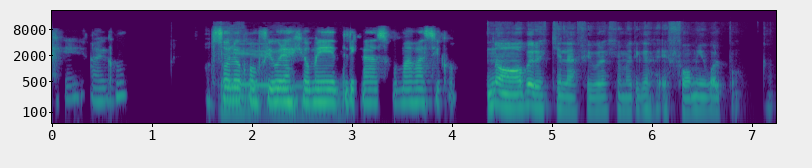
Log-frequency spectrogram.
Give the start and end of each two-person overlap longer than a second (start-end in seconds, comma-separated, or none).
1.6-3.0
